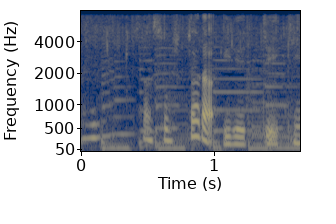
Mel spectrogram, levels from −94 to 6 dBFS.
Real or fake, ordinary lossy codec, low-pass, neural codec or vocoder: real; none; 7.2 kHz; none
